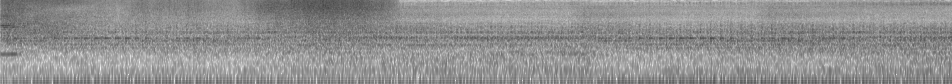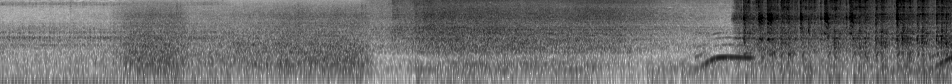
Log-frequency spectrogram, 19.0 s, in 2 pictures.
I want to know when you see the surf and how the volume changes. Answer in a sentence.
You can hear the surf from 0.0 to 19.0 s, getting louder.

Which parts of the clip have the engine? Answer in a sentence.
You can hear the engine from 0.0 to 12.2 s and from 16.8 to 19.0 s.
